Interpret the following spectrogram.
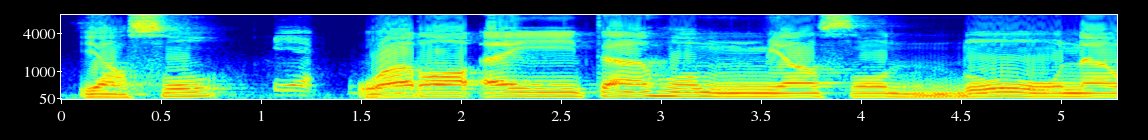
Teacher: Kemudian berikutnya huruf shad. Shad dia ini tebal namun dia mengalir, tajam.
